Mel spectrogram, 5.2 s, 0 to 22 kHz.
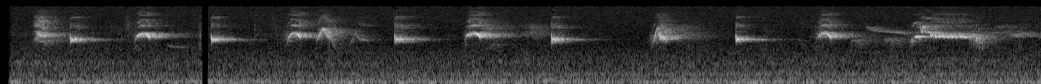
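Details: Black bulbul in Zhiben National Forest Recreation Area, Taitung, Taiwan, recorded 3 July 2013: a run of short, sharp, squeaky notes repeated about every half second, with a steady low hum of background noise.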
